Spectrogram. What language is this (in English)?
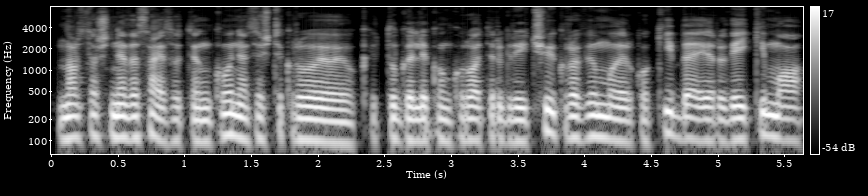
Lithuanian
